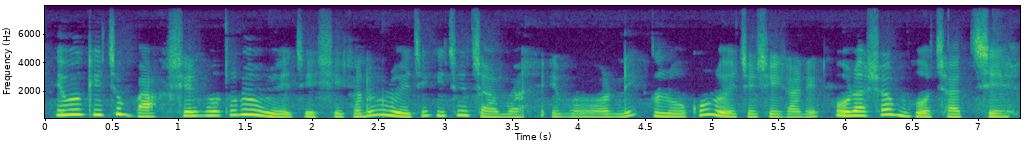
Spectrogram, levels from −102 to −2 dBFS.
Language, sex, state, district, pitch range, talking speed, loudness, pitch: Bengali, female, West Bengal, Purulia, 200-300 Hz, 140 wpm, -16 LUFS, 245 Hz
